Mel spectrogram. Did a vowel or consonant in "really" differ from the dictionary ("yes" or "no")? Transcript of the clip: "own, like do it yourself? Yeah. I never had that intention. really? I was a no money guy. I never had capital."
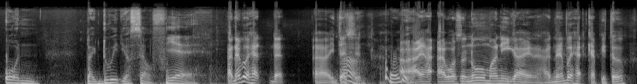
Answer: yes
